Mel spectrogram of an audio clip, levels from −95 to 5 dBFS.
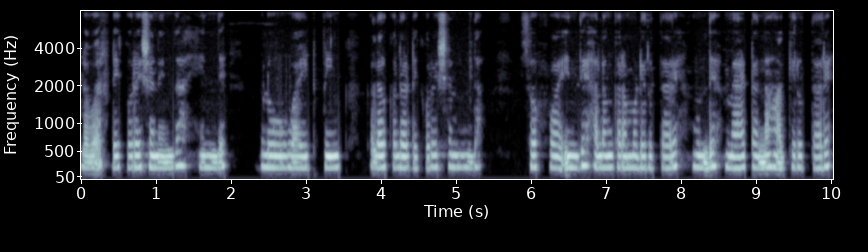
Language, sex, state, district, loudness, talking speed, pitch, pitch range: Kannada, female, Karnataka, Dakshina Kannada, -16 LUFS, 115 wpm, 210 Hz, 205-215 Hz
